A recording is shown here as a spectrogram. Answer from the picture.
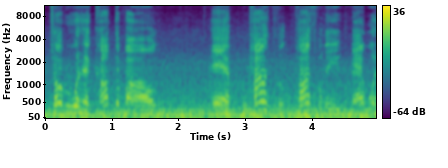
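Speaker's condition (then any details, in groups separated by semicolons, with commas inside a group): No condition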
